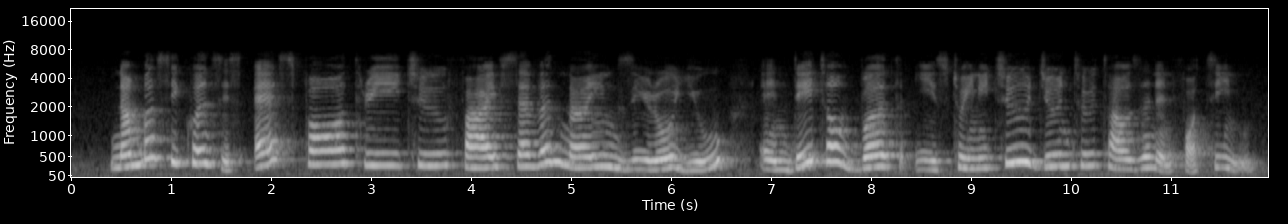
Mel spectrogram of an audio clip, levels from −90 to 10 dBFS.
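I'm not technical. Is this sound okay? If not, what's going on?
Yes, this sound is okay, and there's nothing going on that needs fixing.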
